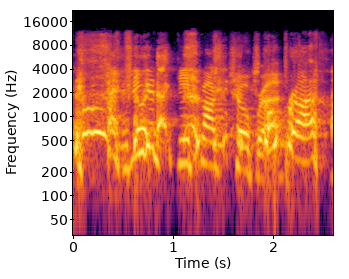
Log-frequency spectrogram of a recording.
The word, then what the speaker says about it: Deepak Chopra: And the quote is from Deepak Chopra. Did I say that right? – Deepak Chopra.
